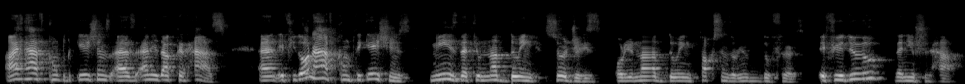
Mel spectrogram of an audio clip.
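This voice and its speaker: English-speaking man from Spain, explaining haltingly. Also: sits high, animated, a bit bright. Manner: halting non-native English, repeating words. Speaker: surgeon lecturer, webinar speaker. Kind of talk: informal expert talk on a video webinar. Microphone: video call.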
